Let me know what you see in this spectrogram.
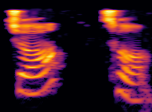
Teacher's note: চ, ছ, তালব্য বা তালুতে স্পর্শ করছে, তাই এটা অঘোষ ব্যঞ্জন কিন্তু তালব্য ধ্বনি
